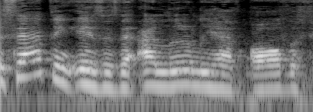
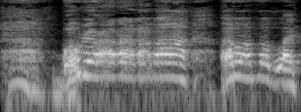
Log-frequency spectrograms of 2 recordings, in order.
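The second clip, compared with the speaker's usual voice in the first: mimicking angry boyfriend; 8 semitones higher than usual. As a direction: gabble like a man going off. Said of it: "talking like this".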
